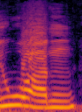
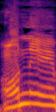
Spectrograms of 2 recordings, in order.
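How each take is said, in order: First: It is read with English sounds, like 'wan'. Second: It is read letter by letter, Indonesian style. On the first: The speaker calls it right. "tapi one" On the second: The speaker calls it wrong. "Bukan bukan bukan one bacanya"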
